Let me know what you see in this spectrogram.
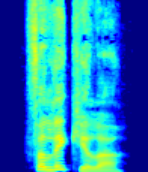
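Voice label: "follicular", British English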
